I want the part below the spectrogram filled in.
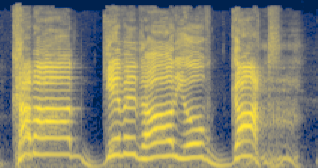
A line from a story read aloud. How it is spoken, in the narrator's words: Camilla bellowed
